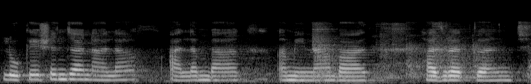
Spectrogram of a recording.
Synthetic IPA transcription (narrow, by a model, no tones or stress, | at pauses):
lokeɕənt͡ɕanala | aləmbak | ə̰minabad̪həd͡zɾət̪ɡəɲd͡ʑ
